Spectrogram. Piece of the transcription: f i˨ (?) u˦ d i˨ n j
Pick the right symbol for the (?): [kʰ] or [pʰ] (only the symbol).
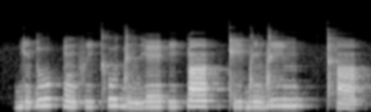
kʰ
